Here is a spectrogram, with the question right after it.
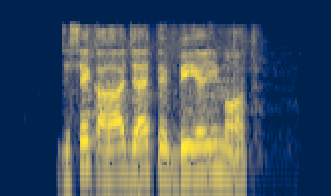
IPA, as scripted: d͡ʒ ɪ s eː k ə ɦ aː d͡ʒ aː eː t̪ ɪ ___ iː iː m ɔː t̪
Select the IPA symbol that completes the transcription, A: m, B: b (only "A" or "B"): B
